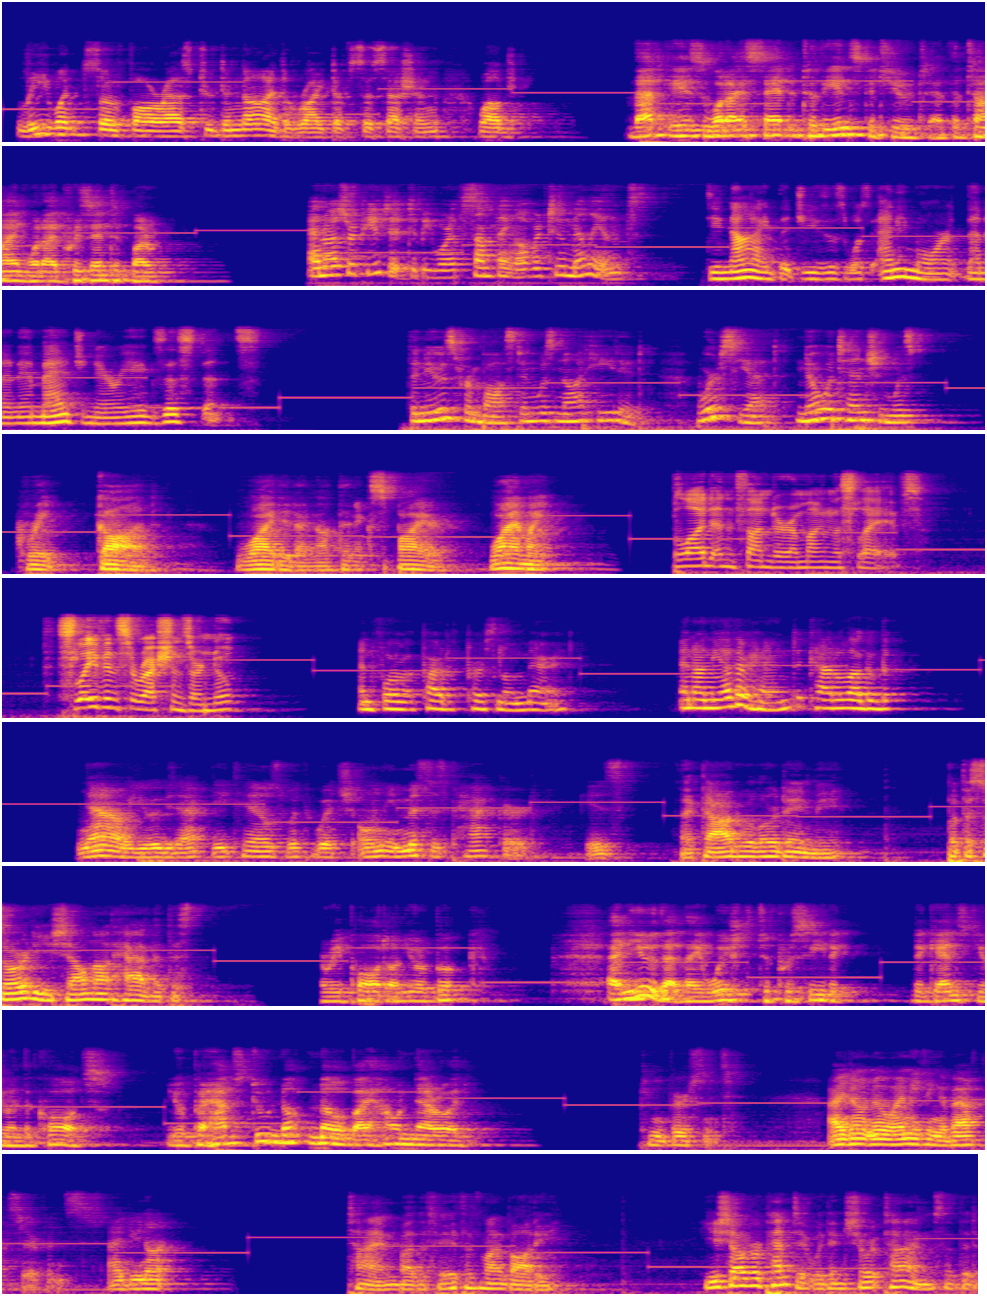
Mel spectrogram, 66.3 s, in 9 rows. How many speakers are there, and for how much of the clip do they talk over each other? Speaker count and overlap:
10, no overlap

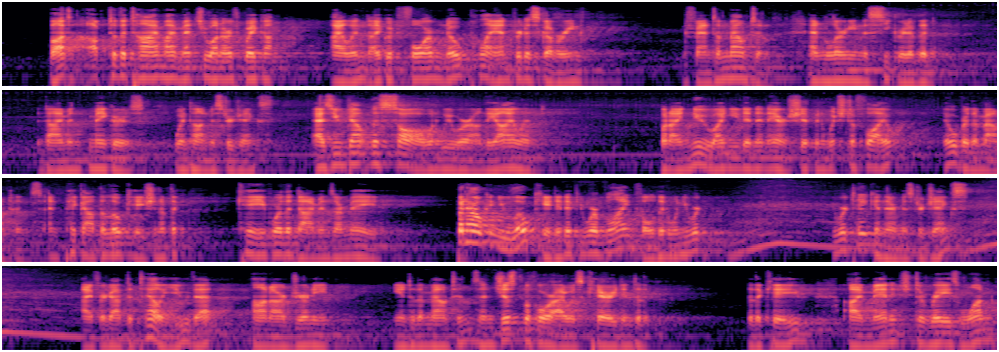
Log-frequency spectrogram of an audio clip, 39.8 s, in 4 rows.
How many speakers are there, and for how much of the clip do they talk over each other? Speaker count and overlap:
1, no overlap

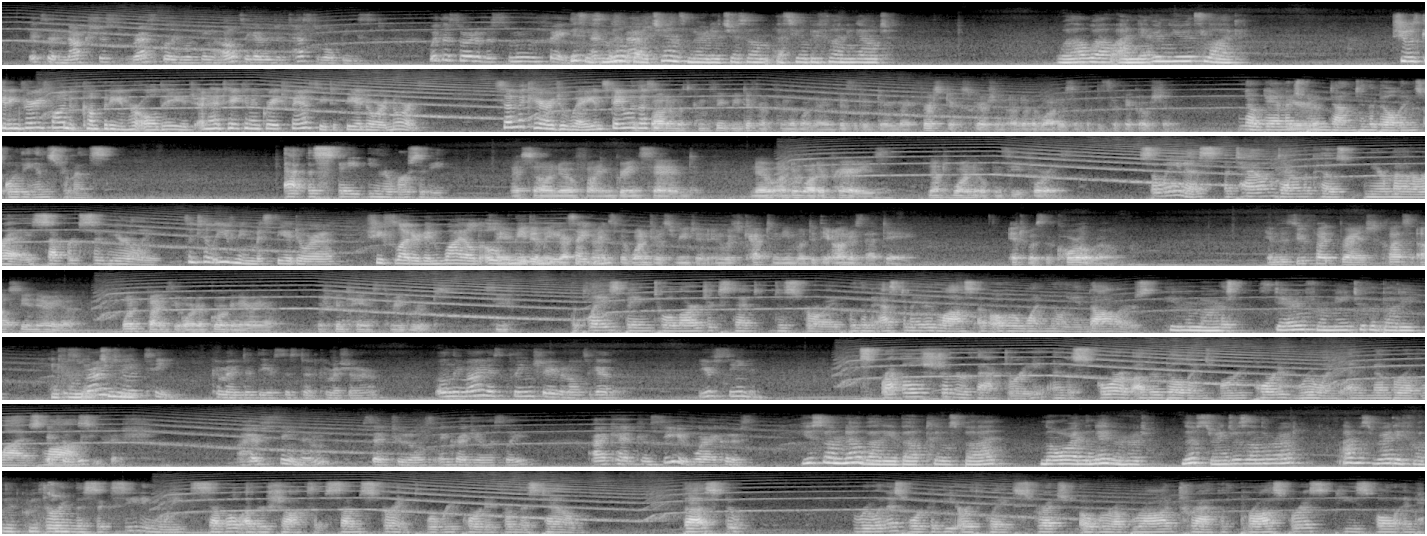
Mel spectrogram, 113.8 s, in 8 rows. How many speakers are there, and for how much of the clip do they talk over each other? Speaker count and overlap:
5, about 6%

